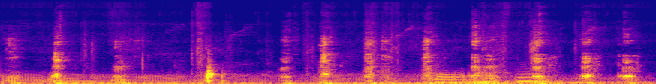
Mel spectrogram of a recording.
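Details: Pigs on a backyard farm in the Philippines, a future breeding sow among them, grunt in short low bursts spaced irregularly about every half second, with faint background music and a person nearby.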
